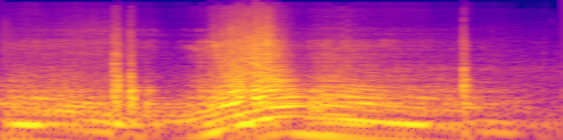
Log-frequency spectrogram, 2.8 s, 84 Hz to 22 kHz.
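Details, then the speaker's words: Abandoned Ford Mondeo ST220 3.0 V6 non-runner at 82,000 miles, first run after a jump start: a smooth throttle blip rises and falls evenly with no knocks or rattles. Normal, free revving. "oh that sounds really nice yeah yeah I think you'll be surprised how these get up and go"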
